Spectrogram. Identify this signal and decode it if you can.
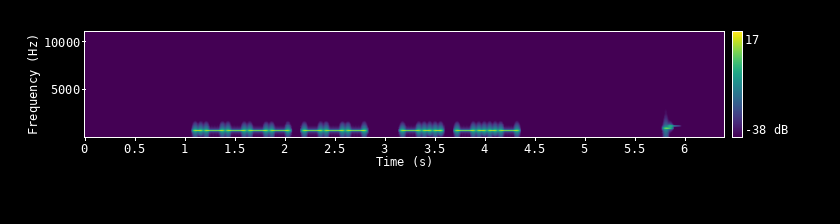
Morse code, heard as a keyed tone, about 22 wpm, 700 Hz. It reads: 1O DX
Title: Winter Field Day Exchanges 22wpm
